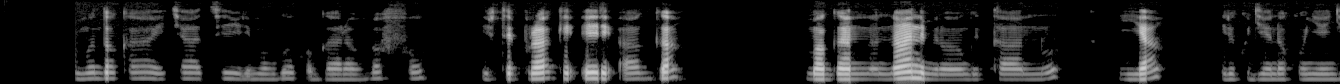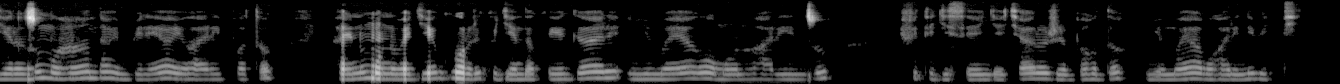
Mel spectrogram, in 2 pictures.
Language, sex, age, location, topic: Kinyarwanda, female, 25-35, Nyagatare, government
